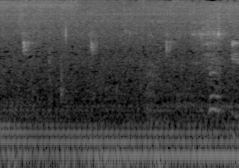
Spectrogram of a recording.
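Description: A steady low mechanical hum of a running machine, even in pitch and level.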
